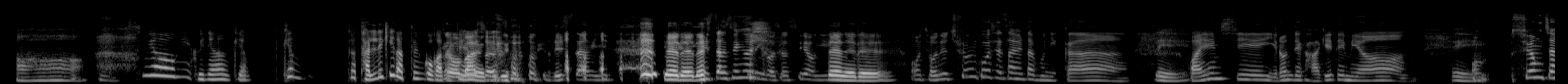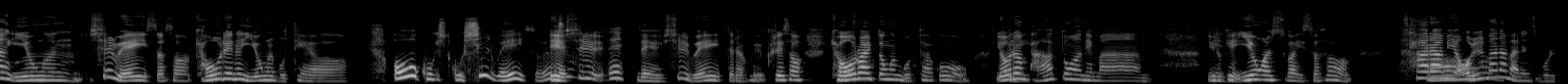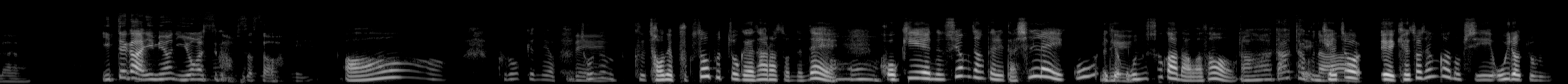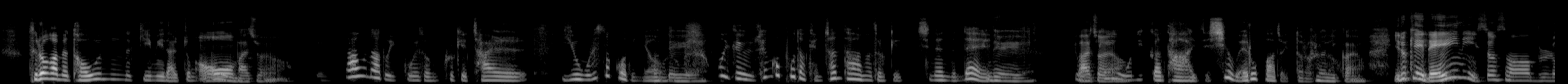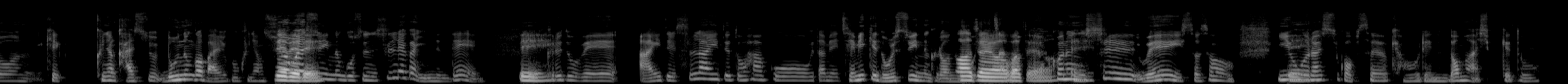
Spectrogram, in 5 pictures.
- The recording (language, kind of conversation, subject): Korean, unstructured, 여름 방학과 겨울 방학 중 어느 방학이 더 기다려지시나요?
- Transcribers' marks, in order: tapping; laughing while speaking: "맞아요"; laugh; laughing while speaking: "여기는. 네네네"; laughing while speaking: "수가 없어서"; other background noise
